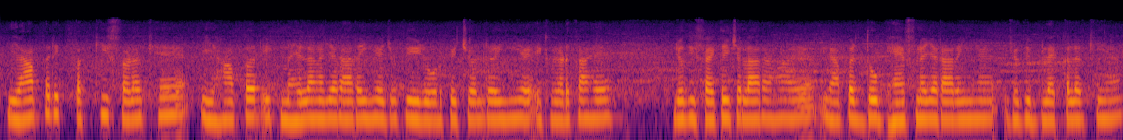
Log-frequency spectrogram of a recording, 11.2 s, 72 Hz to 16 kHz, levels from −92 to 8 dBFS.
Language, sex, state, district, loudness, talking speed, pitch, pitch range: Hindi, male, Uttar Pradesh, Jalaun, -23 LUFS, 240 wpm, 165 Hz, 160-170 Hz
